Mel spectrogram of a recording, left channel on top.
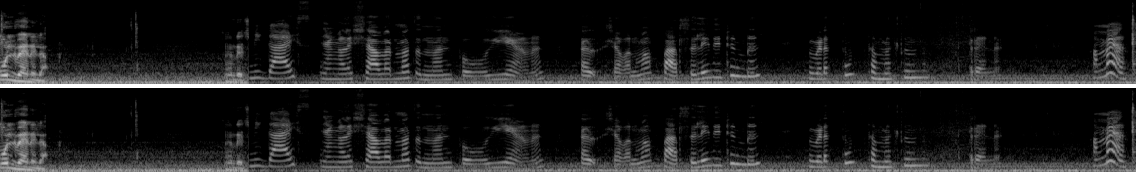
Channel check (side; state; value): both; normal; correlation 0.92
